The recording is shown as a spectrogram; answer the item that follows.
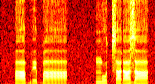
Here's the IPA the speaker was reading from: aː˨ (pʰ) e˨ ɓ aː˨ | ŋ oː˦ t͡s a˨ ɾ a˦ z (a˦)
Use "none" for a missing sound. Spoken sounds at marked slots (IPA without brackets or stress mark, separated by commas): b, a˦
